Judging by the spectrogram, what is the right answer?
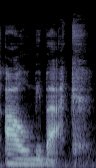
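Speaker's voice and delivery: slow, lightly put-on movie robot line; a hint of the famous action-hero farewell, drawn out; movie reference quote. Lucifer leaves into the fire with a slow movie catchphrase. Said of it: "If you get that reference".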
